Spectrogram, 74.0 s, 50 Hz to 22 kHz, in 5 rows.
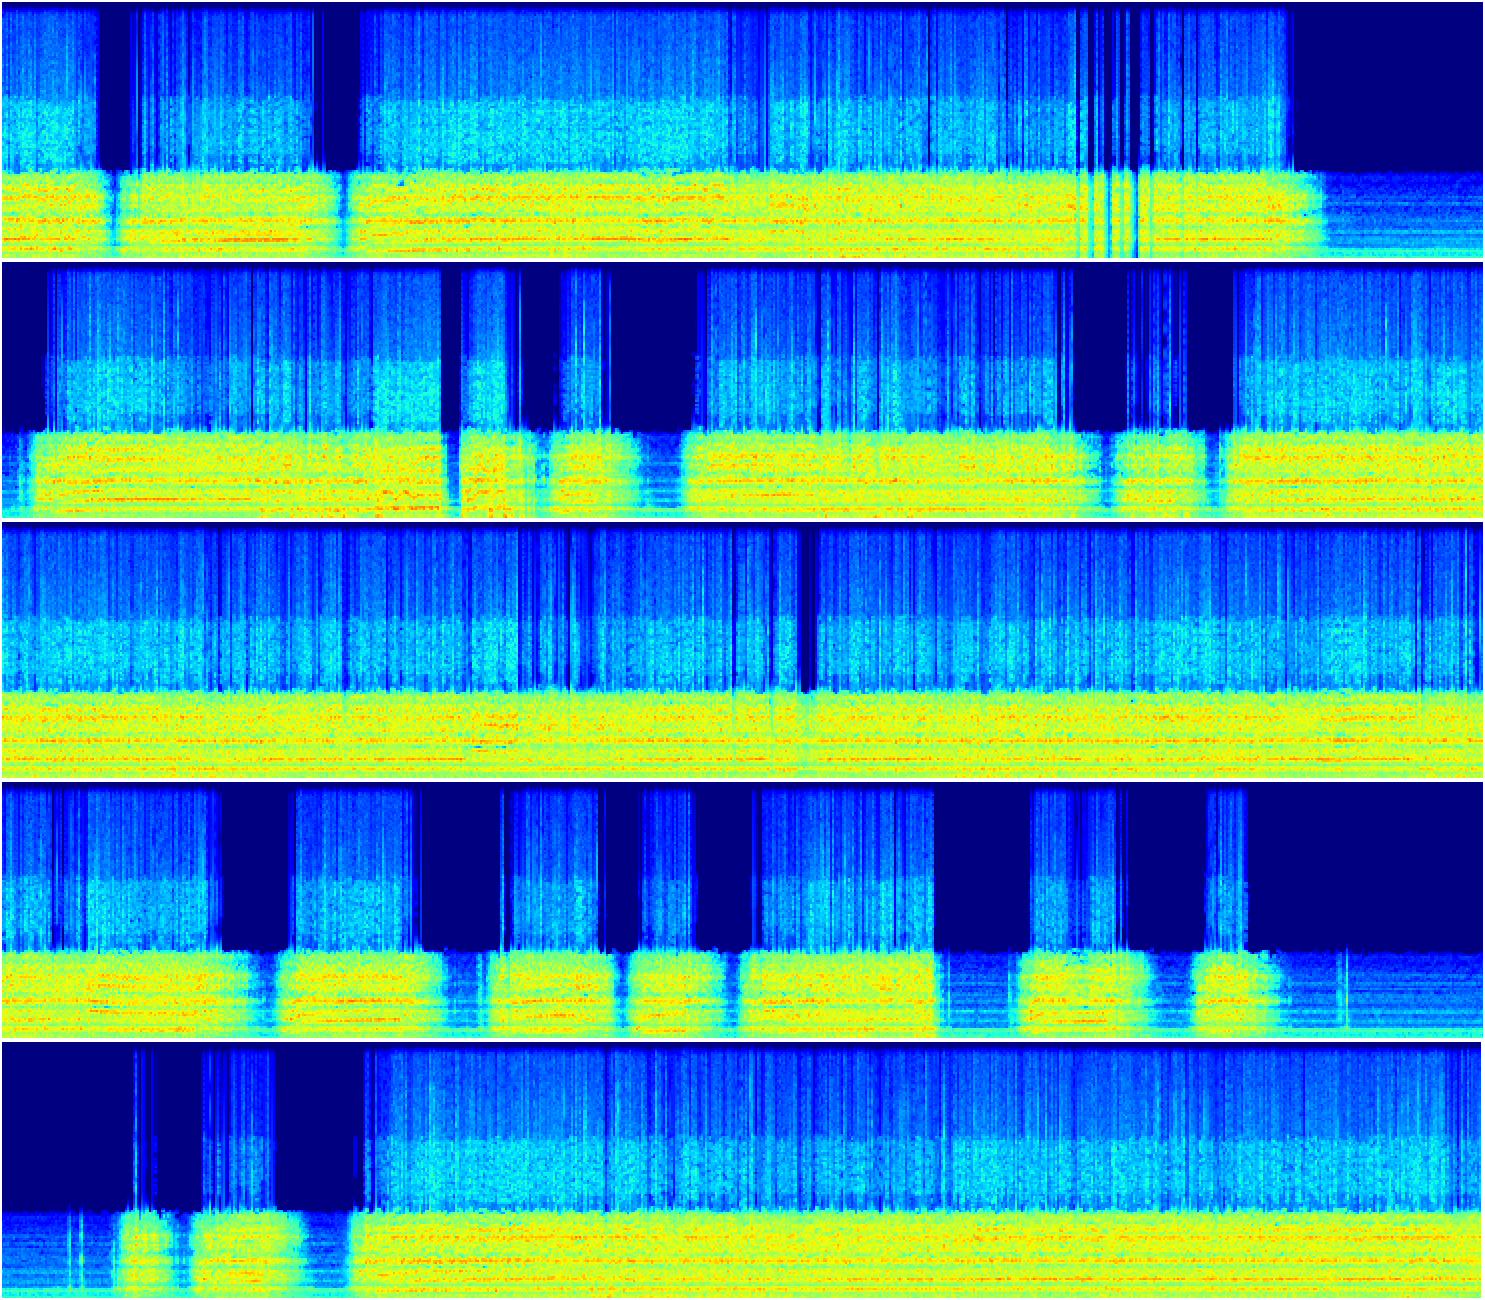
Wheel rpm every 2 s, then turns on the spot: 160, 150, 200, 230, 230, 230, 100, 40, 220, 200, 90, 190, 180, 110, 220, 230, 230, 230, 230, 230, 230, 230, 230, 130, 120, 100, 170, 90, 30, 0, 60, 110, 220, 230, 230, 230, 230.
56-58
